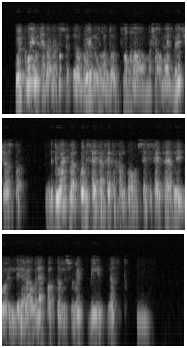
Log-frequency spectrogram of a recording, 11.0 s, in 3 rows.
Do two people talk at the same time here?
Yes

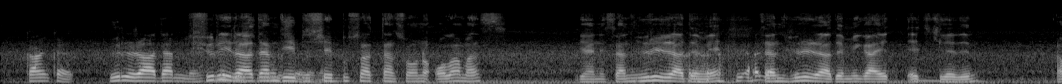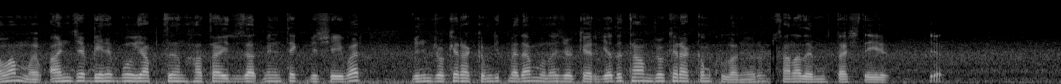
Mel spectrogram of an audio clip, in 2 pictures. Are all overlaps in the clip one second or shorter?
No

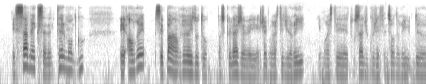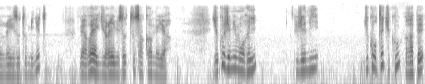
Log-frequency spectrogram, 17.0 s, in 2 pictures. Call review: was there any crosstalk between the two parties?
No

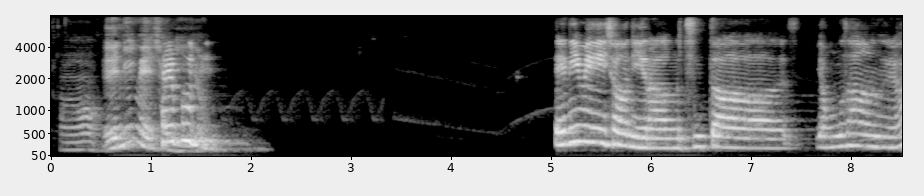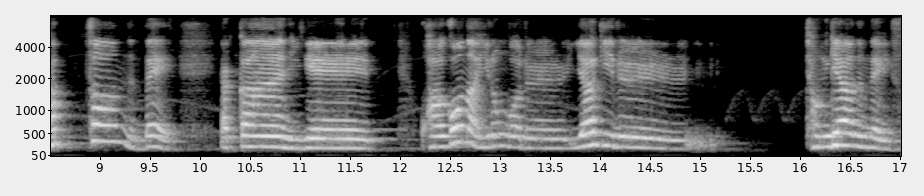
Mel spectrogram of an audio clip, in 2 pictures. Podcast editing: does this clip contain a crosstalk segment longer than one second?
No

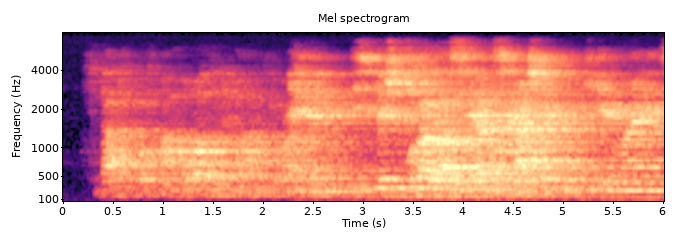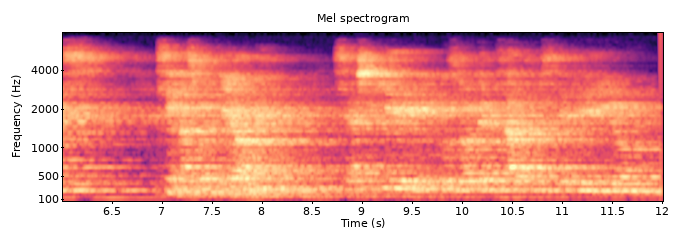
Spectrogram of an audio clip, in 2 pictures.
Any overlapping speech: Yes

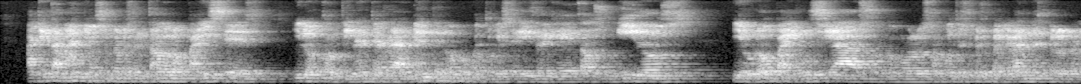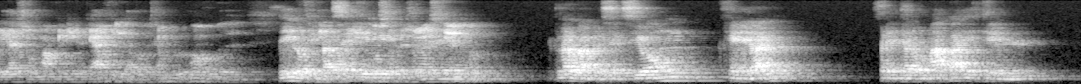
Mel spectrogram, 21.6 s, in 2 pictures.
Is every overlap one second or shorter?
No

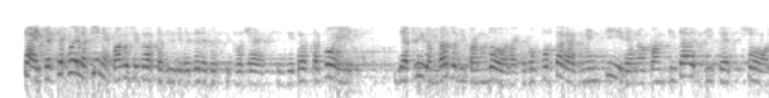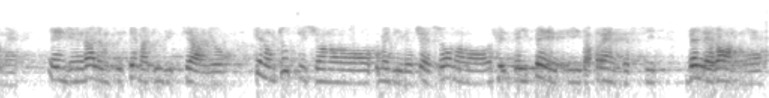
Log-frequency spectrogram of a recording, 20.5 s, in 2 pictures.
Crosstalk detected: No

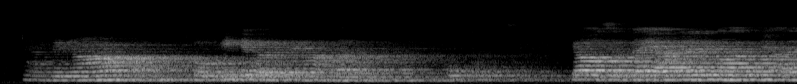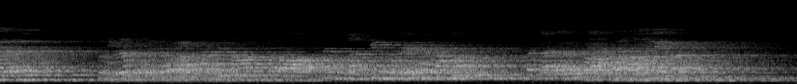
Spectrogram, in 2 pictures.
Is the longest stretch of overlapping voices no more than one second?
No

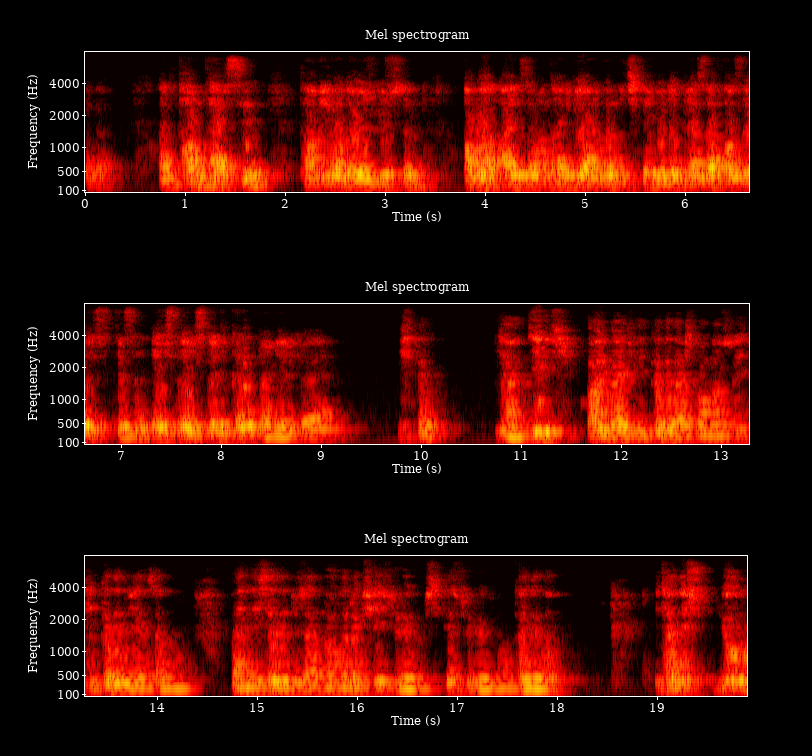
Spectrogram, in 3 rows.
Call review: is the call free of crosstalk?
Yes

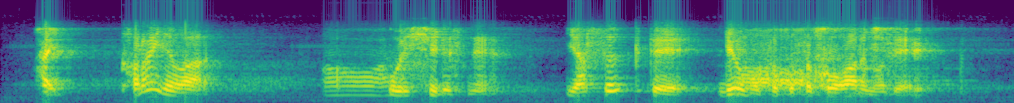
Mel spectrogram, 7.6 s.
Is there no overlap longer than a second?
No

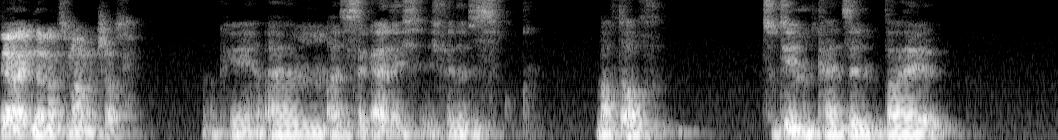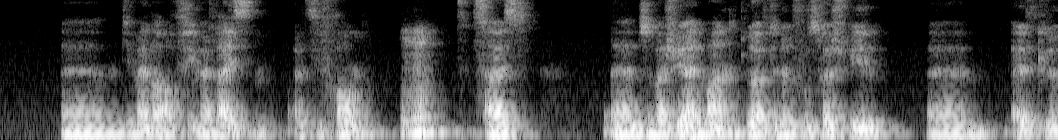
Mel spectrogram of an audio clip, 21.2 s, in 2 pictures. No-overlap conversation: Yes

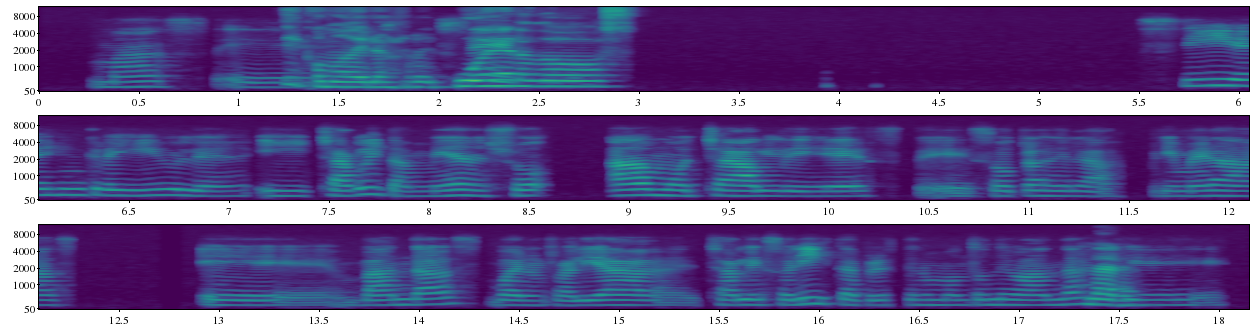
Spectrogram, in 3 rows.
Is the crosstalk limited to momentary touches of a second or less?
No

